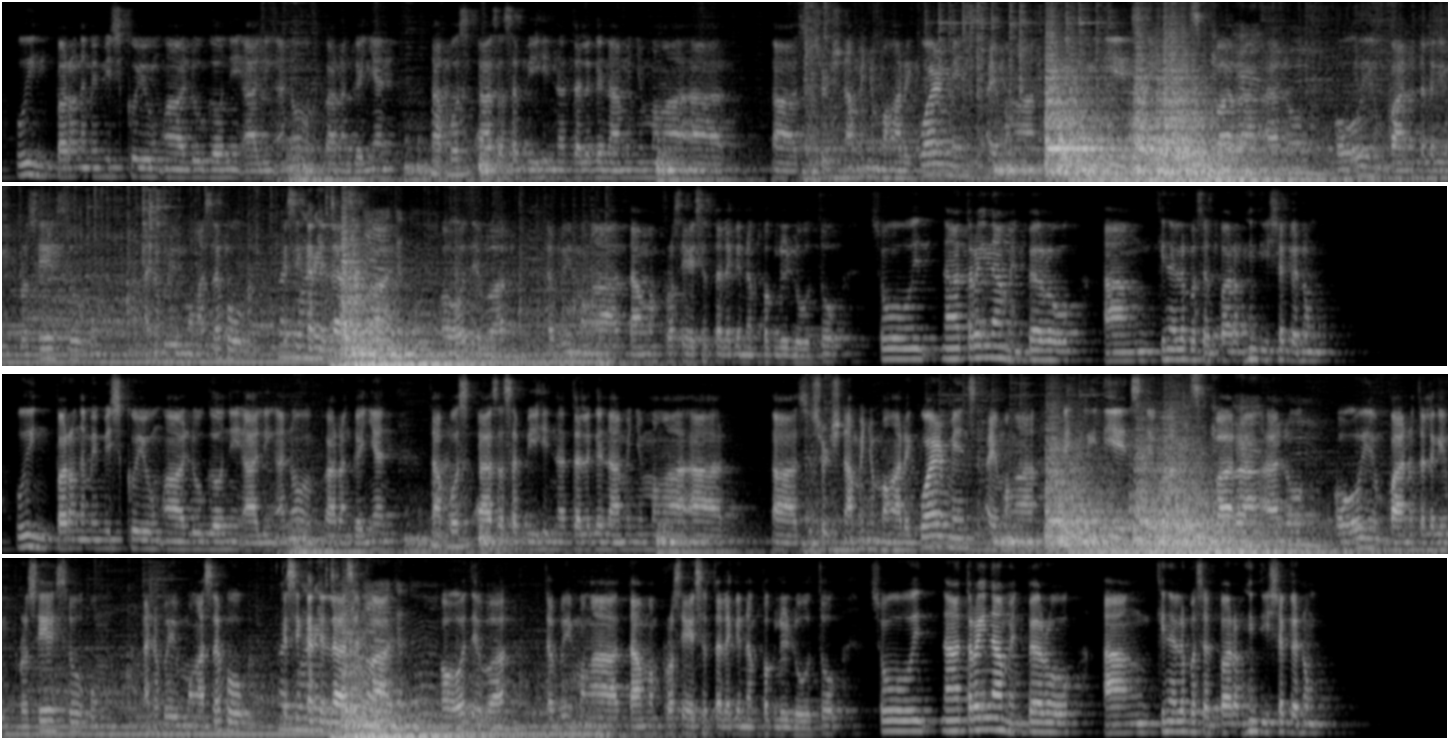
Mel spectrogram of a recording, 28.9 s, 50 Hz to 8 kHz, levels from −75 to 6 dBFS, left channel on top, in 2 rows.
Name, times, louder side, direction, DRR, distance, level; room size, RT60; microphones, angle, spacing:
voice 1, 0.1-7.2 7.7-11.8 12.1-13.0 13.3-15.6 15.9-17.0 17.3-18.4 18.9-19.6 19.9-22.8 23.2-25.1 25.5-27.6, right 4 dB, 40° right, 6 dB, 1.6 m, -29 dB
sound 1, 2.6-3.6 4.0-5.3 6.5-7.3 8.2-8.3 9.2-9.3 9.9-14.0 14.3-14.4 17.7-20.5, left 2 dB, 45° left, 2.6 m, -23 dB
voice 2, 4.3-4.7 11.4-13.3 17.2-18.9 19.3-19.7, equal, ahead, 4 dB, 0.6 m, -33 dB
sound 2, 7.9-20.7, left 1 dB, 60° left, 1.1 m, -35 dB
24.5 x 8.6 x 3.5 m, 0.72 s
head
